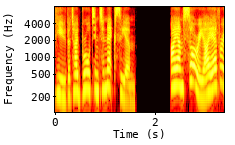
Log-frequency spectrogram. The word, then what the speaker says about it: NXIVM: NXIVM, pronounced NXIVM, is a group that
